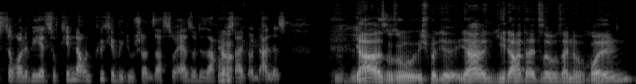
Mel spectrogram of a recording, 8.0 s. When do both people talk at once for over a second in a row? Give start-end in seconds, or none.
none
